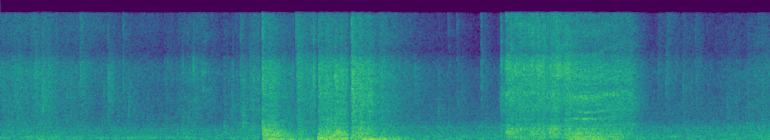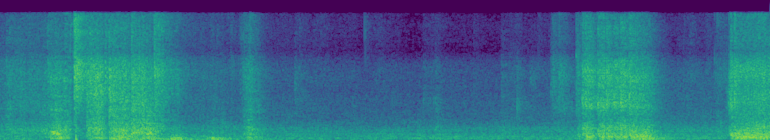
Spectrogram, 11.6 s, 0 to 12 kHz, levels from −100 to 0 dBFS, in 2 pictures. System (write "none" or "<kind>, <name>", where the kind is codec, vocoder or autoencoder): none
